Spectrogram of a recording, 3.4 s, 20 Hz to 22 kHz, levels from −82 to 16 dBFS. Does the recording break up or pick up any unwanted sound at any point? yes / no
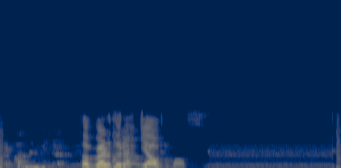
no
